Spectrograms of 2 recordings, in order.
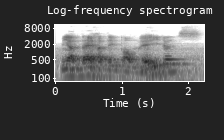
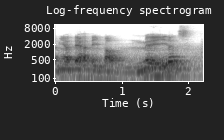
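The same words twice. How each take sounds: First: Said in the usual way. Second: Slow, leaning on the stressed "ter" of "terra" and "mei" of "palmeiras"; marked syllable stress. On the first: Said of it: "Veja como é bem a Canção do Exílio". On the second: Shown as a demonstration. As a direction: beat out each stressed syllable of "minha terra tem palmeiras". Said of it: "para você perceber a tonicidade". (leitura lenta marcando a sílaba tônica de "palmeiras")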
